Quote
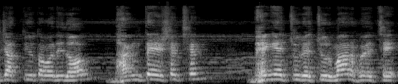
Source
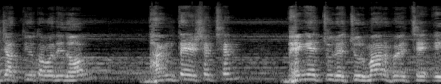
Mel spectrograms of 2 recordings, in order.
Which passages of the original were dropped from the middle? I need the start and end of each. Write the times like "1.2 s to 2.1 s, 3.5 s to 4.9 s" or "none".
1.0 s to 1.3 s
